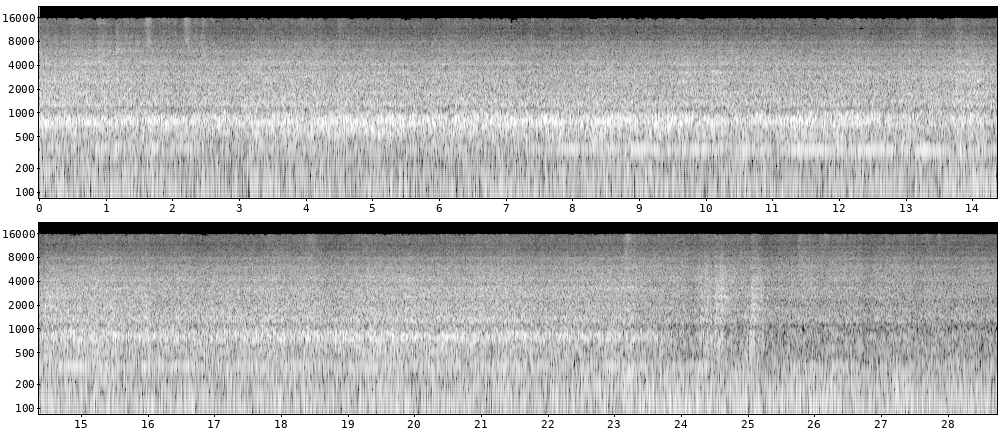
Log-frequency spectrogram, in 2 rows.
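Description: Running noise of a 455/413 series electric multiple unit heard from inside the carriage: a steady rumble of wheels on rail with a steady hum that swells in the middle.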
